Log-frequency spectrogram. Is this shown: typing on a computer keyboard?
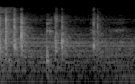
yes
